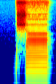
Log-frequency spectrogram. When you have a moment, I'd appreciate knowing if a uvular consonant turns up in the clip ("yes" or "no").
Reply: no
